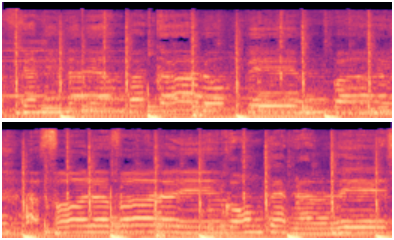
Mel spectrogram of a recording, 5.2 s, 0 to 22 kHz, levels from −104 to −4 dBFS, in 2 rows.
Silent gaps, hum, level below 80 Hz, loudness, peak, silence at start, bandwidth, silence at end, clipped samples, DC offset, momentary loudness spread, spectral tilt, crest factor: none; none; -18 dBFS; -15 LUFS; -2 dBFS; 0 s; 17 kHz; 0 s; under 0.1%; under 0.1%; 3 LU; -5 dB/octave; 12 dB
